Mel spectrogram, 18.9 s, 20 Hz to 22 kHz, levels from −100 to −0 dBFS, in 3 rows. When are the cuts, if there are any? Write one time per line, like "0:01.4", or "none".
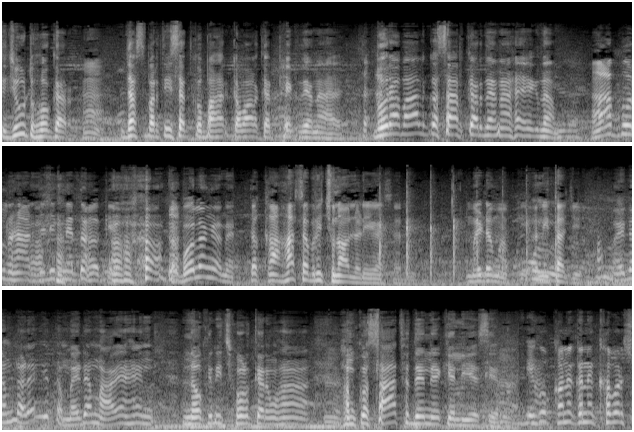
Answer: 0:08.6
0:12.1
0:17.8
